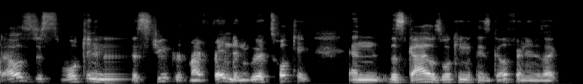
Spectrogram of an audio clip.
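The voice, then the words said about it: South African accent. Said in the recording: “I know that accent. Are you from South Africa?”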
